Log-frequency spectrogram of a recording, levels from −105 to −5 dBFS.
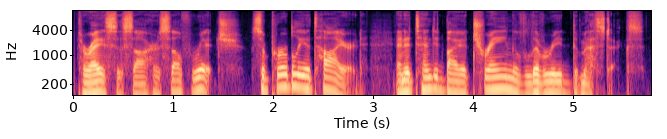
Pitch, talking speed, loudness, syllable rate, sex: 125 Hz, 145 wpm, -18 LUFS, 5.0 syllables/s, male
